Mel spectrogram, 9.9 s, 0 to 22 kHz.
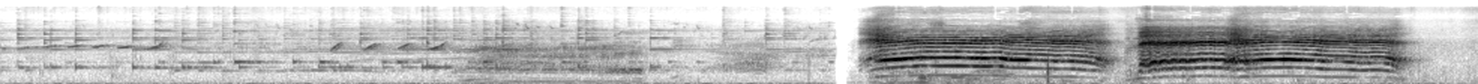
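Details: Ripollès lambs recorded on 30 June 2022: soft high chirps of small birds at first, then two long, loud, wavering bleats, rich in harmonics and held about two seconds each, one after the other.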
